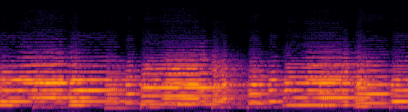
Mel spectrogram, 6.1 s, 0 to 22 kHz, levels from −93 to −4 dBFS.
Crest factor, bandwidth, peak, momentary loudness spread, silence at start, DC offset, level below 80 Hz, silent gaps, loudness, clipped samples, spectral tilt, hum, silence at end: 14 dB; 7.6 kHz; -14 dBFS; 7 LU; 0 s; under 0.1%; -84 dBFS; none; -28 LUFS; under 0.1%; -6.5 dB/octave; none; 0 s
